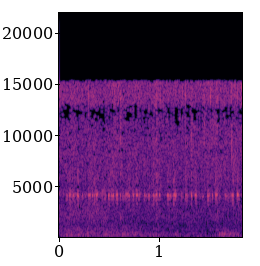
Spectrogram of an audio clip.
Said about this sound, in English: Come up on the porch. We're just sitting here watching it rain and talking about Louisiana.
